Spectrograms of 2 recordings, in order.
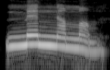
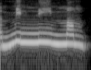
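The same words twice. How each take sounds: First: The i vowels sound like short i. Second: The i vowels sound like long ee. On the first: The speaker calls it right. "The first I is pronounced with a short I" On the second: The speaker calls it wrong. "Không phải là minimum. Those are not E sounds"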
